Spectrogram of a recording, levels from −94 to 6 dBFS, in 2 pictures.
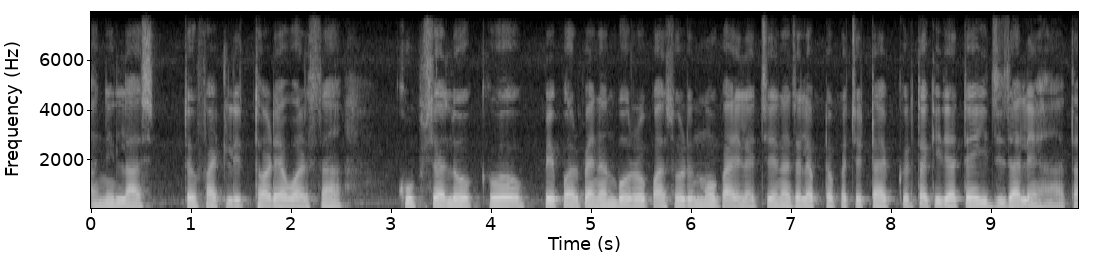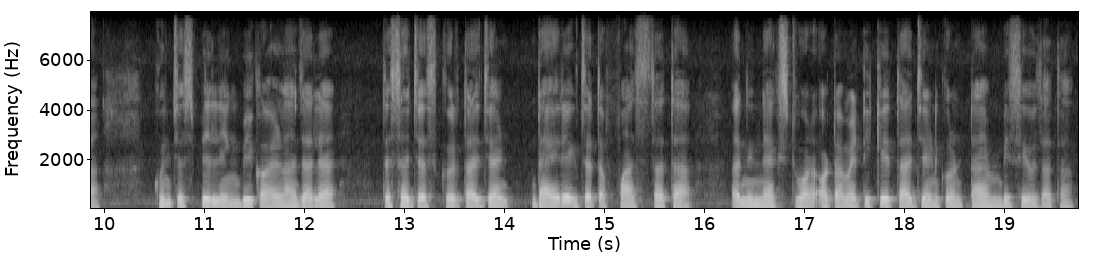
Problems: none marked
